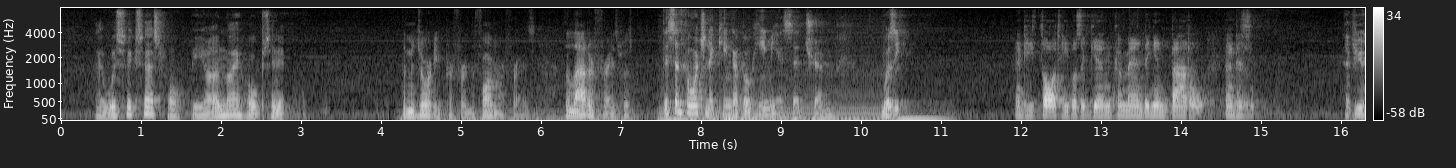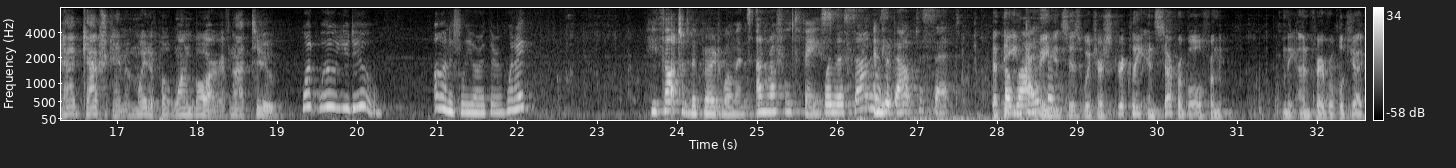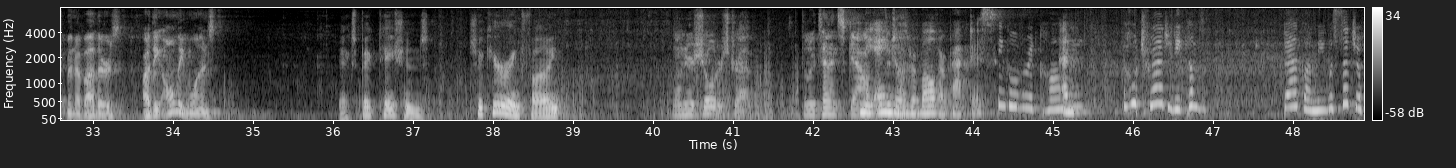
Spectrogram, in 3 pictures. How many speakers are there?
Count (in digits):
9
